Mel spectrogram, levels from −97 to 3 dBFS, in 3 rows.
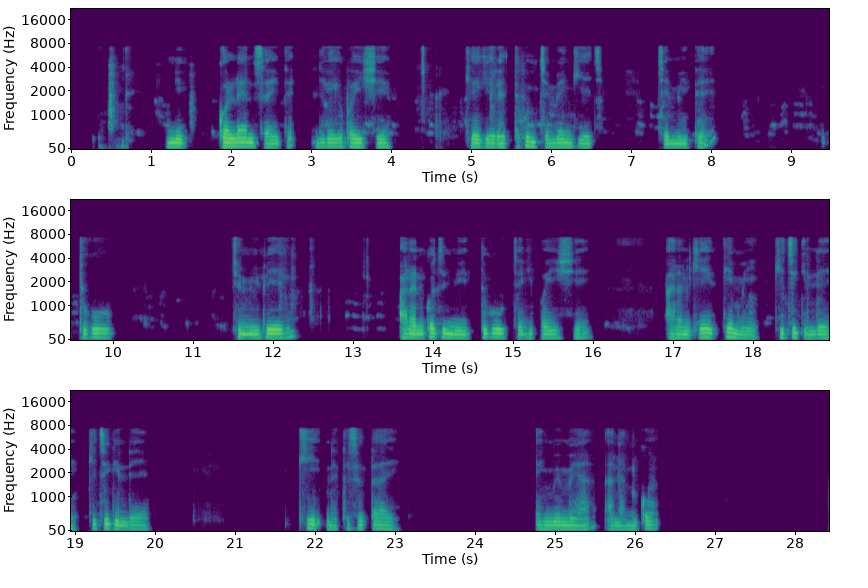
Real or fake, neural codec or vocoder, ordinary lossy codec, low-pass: fake; codec, 16 kHz, 6 kbps, DAC; none; 7.2 kHz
